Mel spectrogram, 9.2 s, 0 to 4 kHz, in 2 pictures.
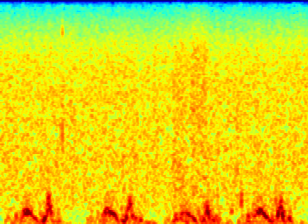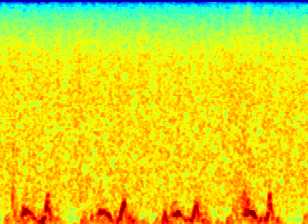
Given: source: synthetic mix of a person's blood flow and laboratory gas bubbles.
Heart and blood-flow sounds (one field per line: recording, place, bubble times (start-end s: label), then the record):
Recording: Doppler ultrasound of blood flow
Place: precordium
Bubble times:
0.86-0.97 s: bubbles
3.42-3.69 s: bubbles
4.09-4.22 s: bubbles
4.78-4.91 s: bubbles
8.06-8.42 s: bubbles
From the record:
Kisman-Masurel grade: 122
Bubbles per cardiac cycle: 1 to 2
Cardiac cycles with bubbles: 10 to 50%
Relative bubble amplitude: moderate (0.250 to 0.450)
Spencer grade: 2 (many but less than half of the cardiac periods contain bubble signals, singularly or in groups)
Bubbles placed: anywhere in the cardiac cycle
